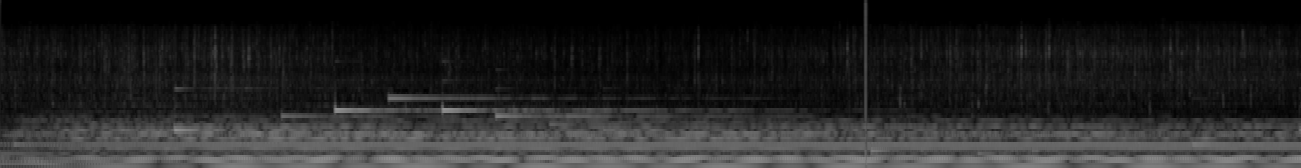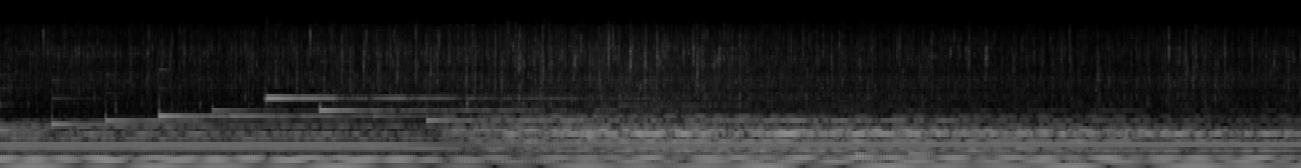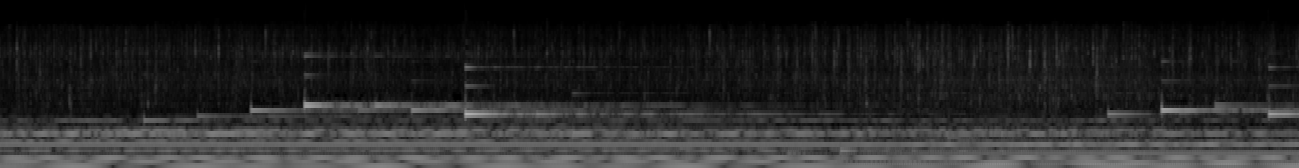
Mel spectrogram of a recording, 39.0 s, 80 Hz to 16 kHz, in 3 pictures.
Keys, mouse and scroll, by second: 3.1-3.4 middle drag, 3.6 ctrl+3, 4.1-4.5 middle drag, 4.5 Tab, 5.4 2, 6.1 ctrl+r, 6.8 right click, 7.1 ctrl+b, 10.1 click, 10.6 Tab, 11.6-12.4 middle drag, 12.6 click, 13.4 KP_1, 16.1 r, 16.8 z, 21.4 -, 21.5 9, 21.6 0, 21.9 Return, 23.4 shift+a, 25.7 ctrl+3, 28.0 /, 29.2 Tab, 30.7 3, 31.1 middle click, 31.8 click, 32.6 KP_1, 33.7 g, 34.1 x, 35.0 click, 35.3 s, 37.8 s, 38.9 shift+click.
